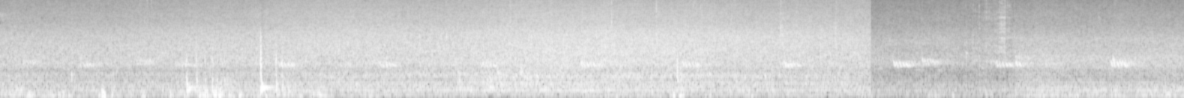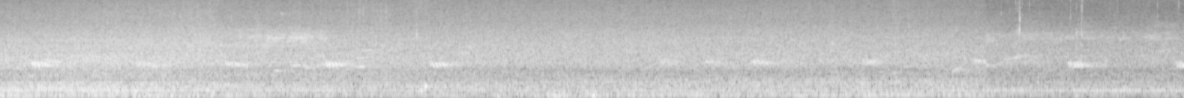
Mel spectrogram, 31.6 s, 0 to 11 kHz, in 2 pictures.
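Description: A steady hiss that cuts off abruptly about twelve seconds in, over a bird's short high chirp repeated about every 0.7 seconds throughout.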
